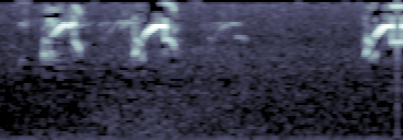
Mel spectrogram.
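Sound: pacific golden plover calls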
